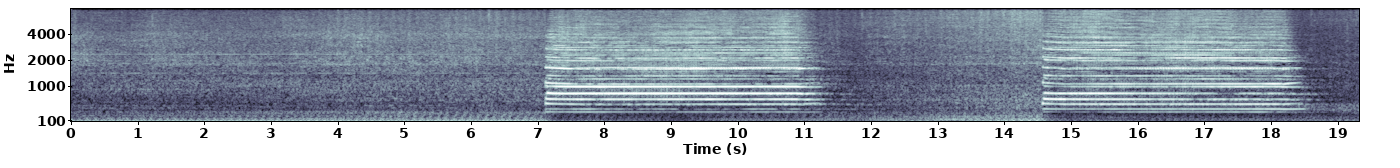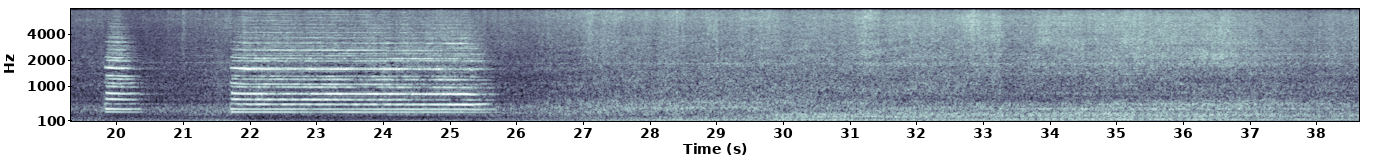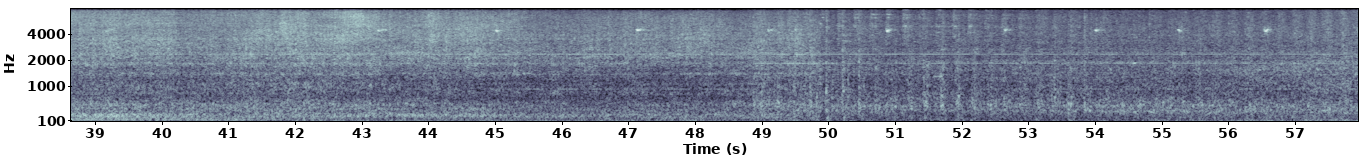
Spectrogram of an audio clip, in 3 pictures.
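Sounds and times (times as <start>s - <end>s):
locomotive horn: 7.1s - 11.6s, 14.6s - 18.8s, 19.8s - 20.5s, 21.7s - 25.8s
freight cars clickety-clack: 48.5s - 57.9s.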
